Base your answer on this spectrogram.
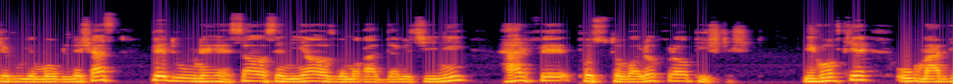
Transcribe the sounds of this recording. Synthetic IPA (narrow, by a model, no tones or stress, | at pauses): eɾuːje̞moblne̞ʃæst̪ | be̞d̪uːne̞ːhsɒːse̞nijɒːzbe̞moɣæd̪ːæme̞t͡ʃʰiːniː | hæɾfe̞pʰost̪ʰovɒlofɾɒːpʰiːʃcʰe̞̥ʃi̥ːd̪̥ | miːɡoːft̪̚cʰe̞ | ʔuːmæɾd̪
